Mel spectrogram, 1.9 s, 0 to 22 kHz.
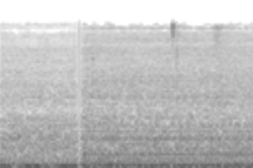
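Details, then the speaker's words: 1985 Chevrolet Caprice Classic, 5.0L 305 V8, ~152,730 miles, cold start and idle after EGR valve replacement (previously low, rough warm idle and stalling): starts right up, deep, even rumble with no misses, knocks or ticks; normal idle. "okay so starts right up let it idle for a little bit warm up and see how it performs"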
